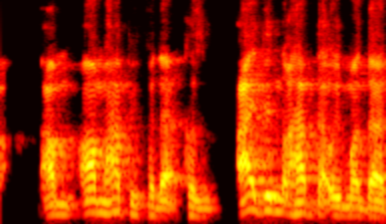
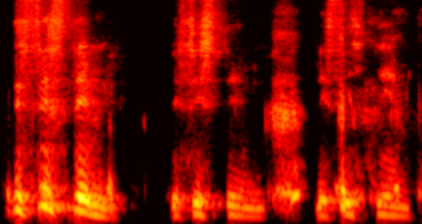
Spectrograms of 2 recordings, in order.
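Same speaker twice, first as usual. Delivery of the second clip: fading repeated grumble, dropping much softer; mock dad refrain; 3 semitones lower, 6 dB quieter, slower than usual. Son imitating dad's daily complaint, softly fading. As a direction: let it trail off like a weary mantra. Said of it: "that's what he's, man, tell me every morning".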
